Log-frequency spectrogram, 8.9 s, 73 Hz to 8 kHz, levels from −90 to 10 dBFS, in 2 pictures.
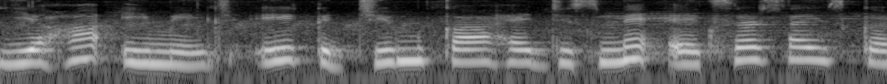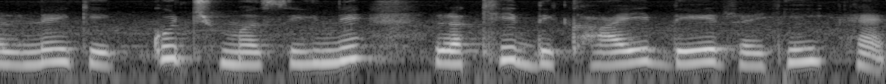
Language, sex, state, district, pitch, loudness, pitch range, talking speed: Hindi, female, Chhattisgarh, Korba, 245 Hz, -19 LUFS, 230-270 Hz, 120 wpm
